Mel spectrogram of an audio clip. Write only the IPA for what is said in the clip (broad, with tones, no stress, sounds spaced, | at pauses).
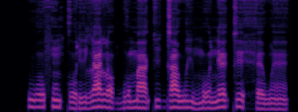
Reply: w o˦ f ũ˦˨ k o˧ ɾ i˧ l a˦ l ɔ˧ ɡ͡b o˦ m a˦ k i˦ ɡ a˦ w i˦˨ m o˧ n ɛ˦ k e˦˨ h ɛ˧ w ɛ̃˧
